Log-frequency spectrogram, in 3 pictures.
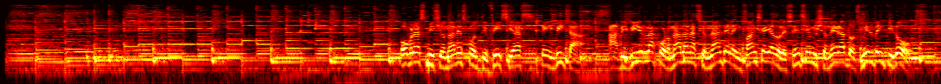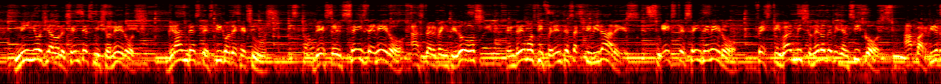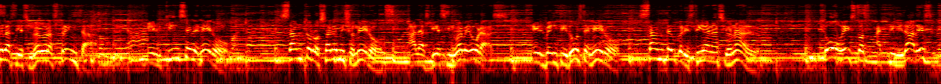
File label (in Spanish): spot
